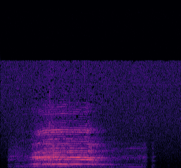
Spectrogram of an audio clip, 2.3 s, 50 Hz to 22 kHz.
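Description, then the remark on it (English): A crowd of voices imitates a cow, joining in one long, drawn-out mooing sound that swells and then fades over about two seconds, with a bit of scattered laughter-like noise at the end; they say moo on reaching 2 Thessalonians chapter 2. “When you get there, say moo.”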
